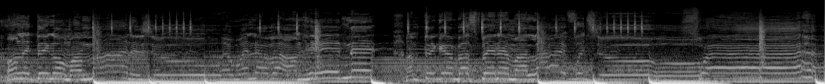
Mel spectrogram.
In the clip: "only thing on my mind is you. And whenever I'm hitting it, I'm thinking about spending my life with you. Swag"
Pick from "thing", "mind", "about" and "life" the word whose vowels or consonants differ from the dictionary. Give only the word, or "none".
none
